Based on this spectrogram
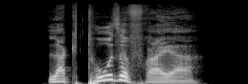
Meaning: inflection of laktosefrei: 1. strong/mixed nominative masculine singular 2. strong genitive/dative feminine singular 3. strong genitive plural
- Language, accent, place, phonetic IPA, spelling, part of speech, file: German, Germany, Berlin, [lakˈtoːzəˌfʁaɪ̯ɐ], laktosefreier, adjective, De-laktosefreier.ogg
